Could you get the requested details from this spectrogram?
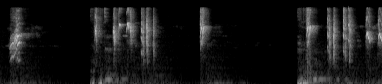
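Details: Purple-throated sunbird (konin) song variations for prompting other birds to sing: isolated shrill chips separated by silences, then a closing burst of piercing high notes over faint low thuds.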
